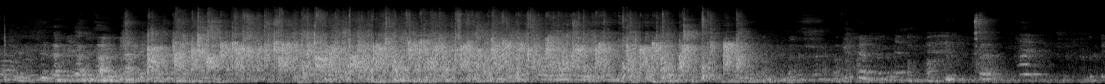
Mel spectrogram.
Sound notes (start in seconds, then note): 1.2 audience applause; 7.3 audience laughter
